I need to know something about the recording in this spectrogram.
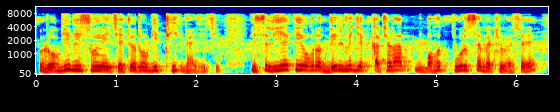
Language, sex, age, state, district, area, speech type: Maithili, male, 60+, Bihar, Purnia, rural, spontaneous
